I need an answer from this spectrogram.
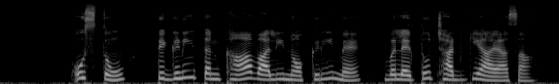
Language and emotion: Punjabi, neutral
